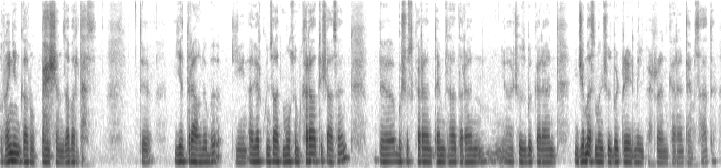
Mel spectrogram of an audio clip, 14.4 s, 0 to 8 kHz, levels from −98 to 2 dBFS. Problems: constant background noise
